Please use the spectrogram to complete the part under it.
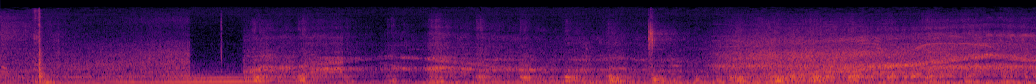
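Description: A car engine hums as a car drives through a narrow street.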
